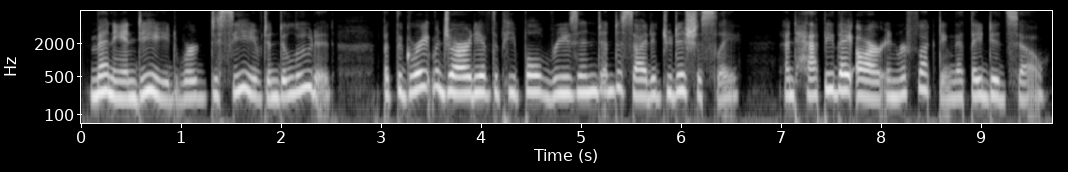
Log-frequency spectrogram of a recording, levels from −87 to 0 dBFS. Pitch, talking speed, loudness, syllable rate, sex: 235 Hz, 165 wpm, -17 LUFS, 5.6 syllables/s, female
